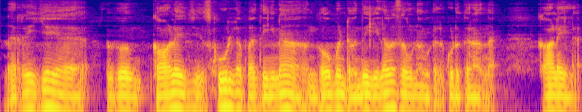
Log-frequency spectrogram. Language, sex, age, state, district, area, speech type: Tamil, male, 30-45, Tamil Nadu, Thanjavur, rural, spontaneous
